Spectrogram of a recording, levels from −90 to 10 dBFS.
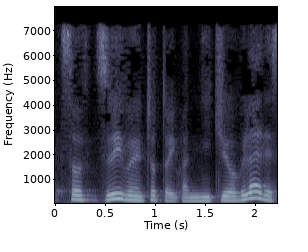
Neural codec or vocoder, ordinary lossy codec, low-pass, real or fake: codec, 24 kHz, 0.9 kbps, WavTokenizer, large speech release; MP3, 32 kbps; 7.2 kHz; fake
